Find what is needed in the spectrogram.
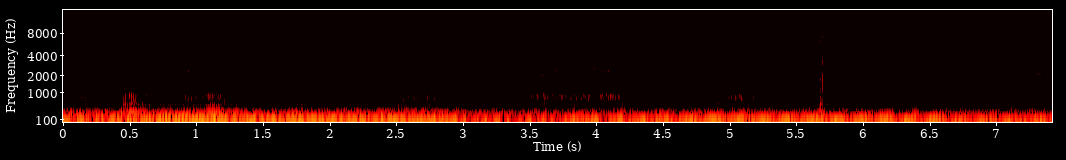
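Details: Dozing dog with a steady, low, rumbling breath noise heard as continuous soft snoring.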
